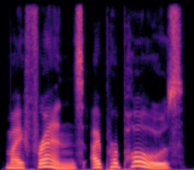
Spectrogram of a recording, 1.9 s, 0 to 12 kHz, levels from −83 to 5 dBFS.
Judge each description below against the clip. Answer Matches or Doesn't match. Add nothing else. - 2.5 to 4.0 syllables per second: Matches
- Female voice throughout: Matches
